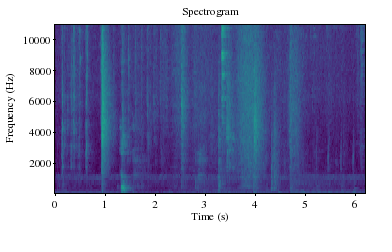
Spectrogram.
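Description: Feeding tongs holding a locust, clicking and scraping against the tarantula enclosure and its substrate: a sharp click about a second in, then a run of lighter taps and rustles in the middle.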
